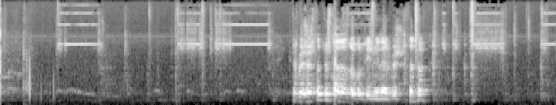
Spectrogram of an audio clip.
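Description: A multimeter beeps in steady tones.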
